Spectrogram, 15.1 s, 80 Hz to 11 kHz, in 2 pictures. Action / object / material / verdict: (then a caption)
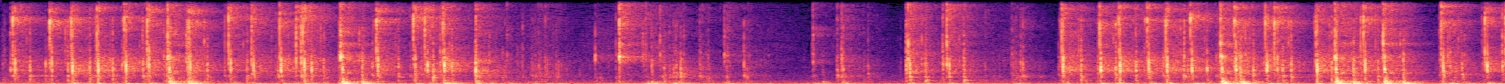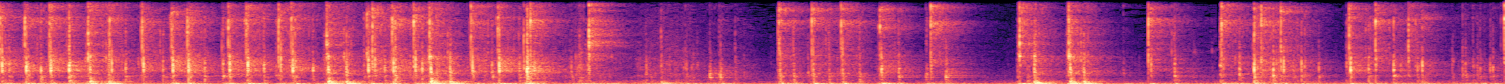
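tap / mechanical computer keyboard with plastic keycaps / plastic / none. Both hands type with their fingertips on a full-size backlit mechanical computer keyboard with plastic keycaps, producing a steady, dense stream of quick, bright clacks over a constant low hum. The typing runs continuously for the whole clip, with only brief dips around 4, 11 and 12.5 seconds.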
